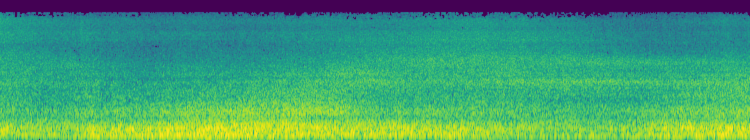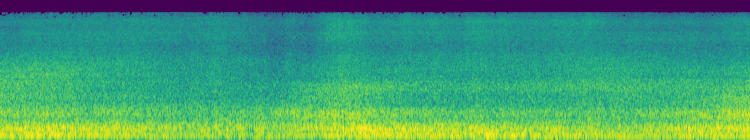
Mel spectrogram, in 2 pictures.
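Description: Storm surf: heavy waves breaking and churning along the shore, a continuous loud rush that swells and eases every several seconds.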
